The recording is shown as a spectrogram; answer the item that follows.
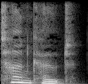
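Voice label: "turncoat", British English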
